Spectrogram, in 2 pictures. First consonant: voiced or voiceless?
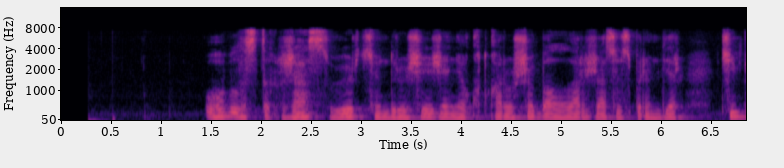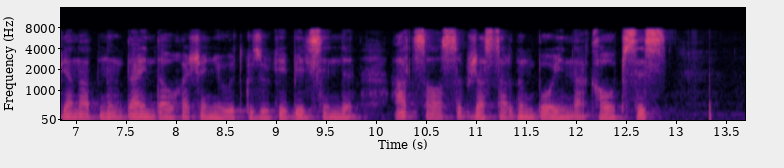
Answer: voiced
